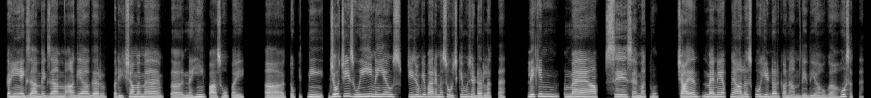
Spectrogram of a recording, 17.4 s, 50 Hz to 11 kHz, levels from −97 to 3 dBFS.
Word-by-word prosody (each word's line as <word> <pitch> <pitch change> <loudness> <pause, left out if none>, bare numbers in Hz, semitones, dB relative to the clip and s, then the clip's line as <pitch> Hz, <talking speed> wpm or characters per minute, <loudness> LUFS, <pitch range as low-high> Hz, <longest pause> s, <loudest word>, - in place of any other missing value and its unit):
कहीं 205 0 +3
एग्ज़ाम 190 +1 +2
विक्ज़ाम 195 0 0
आ 170 - -1
गया। 200 +3 0
अगर 190 0 0 0.2
परीक्षा 190 +2 -1
में 210 0 +3
मैं 200 -2 +1 0.2
अ, 170 0 -3
नहीं 180 +5 +2
पास 180 +1 +3
हो 180 -1 -3
पाई। 170 +1 -4 0.4
अ, 170 0 +1
तो 205 - -2
कितनी 205 +1 0
जो 250 +7 +5
चीज़ 280 -3 +1
हुई 235 +1 +4
ही 260 +1 +5
नहीं 245 -1 +3
है 250 - +1
उस 235 -1 -2
चीज़ों 215 -1 0
के 235 - 0
बारे 210 0 +1
में 215 +1 0
सोच 195 -3 -1
के 225 - -4
मुझे 210 -2 0
डर 185 -1 -1
लगता 170 0 -6
है। 175 - -6 0.5
लेक़िन 250 +2 +2
मैं 210 +1 +3
आपसे 210 +1 +1
सहमत 200 0 -1
हूँ। 195 +1 -4 0.4
शायद 205 +1 +4
मैंने 215 -1 +1
अपने 220 +1 -3
आलस 200 +2 0
को 215 -2 -3
ही 215 +1 +1
डर 200 -1 -1
का 190 -1 -4
नाम 165 -4 -4
दे 160 +1 -5
दिया 170 +1 -5
होगा। 160 -1 -5 0.2
हो 240 +2 +2
सकता 200 -7 -8
है। - - -18
200 Hz, 185 wpm, -22 LUFS, 185-215 Hz, 0.5 s, जो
